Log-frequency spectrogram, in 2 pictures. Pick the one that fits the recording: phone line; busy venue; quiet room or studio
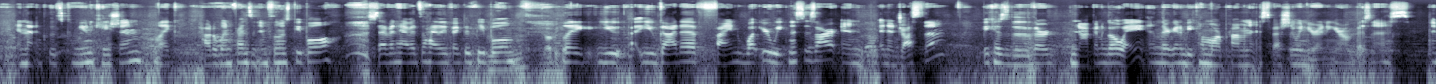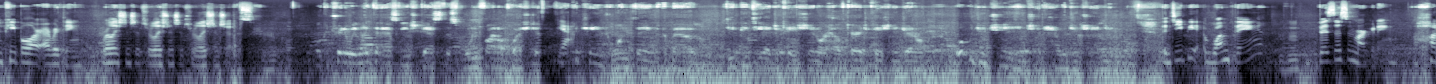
busy venue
